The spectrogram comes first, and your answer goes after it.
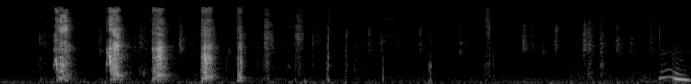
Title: Koda Cough 3 - Ferret with Heart Disease Feb 2016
